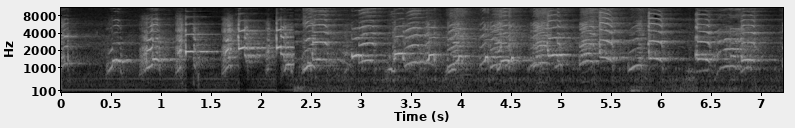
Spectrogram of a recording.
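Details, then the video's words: Red-legged seriema from Mato Grosso singing: after a few sharp opening notes, a loud run of harsh, yelping cackles rings out about twice per second, each note rich in overtones and slightly rising, in a quiet rural setting. "O canto da Seriema do Mato Grosso"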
